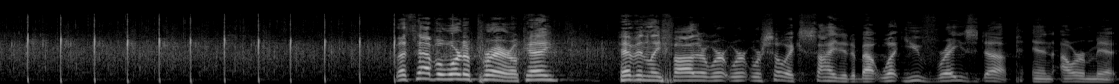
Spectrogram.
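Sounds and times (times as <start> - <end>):
audience applauding: 0.0 - 7.3
speech: 4.0 - 11.1.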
